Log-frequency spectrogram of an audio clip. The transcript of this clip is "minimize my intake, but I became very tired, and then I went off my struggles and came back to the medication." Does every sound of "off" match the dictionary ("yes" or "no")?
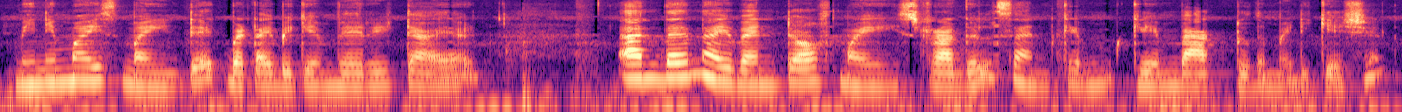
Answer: yes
